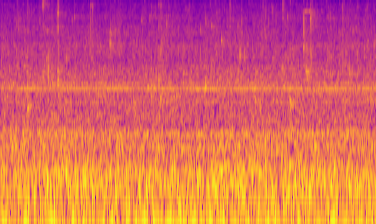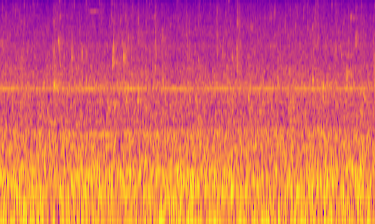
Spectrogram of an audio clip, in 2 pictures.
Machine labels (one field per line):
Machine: pump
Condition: normal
